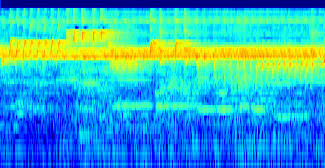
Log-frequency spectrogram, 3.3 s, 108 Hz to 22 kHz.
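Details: Dense, continuous high warbling from a goldfinch × canary mule hatched April 2011, with buzzy trilled passages that step up and down in pitch without pause.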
